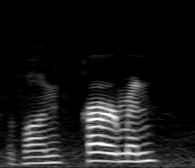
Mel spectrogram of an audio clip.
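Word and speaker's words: von Kármán: China's U-2 rover captured images in the mystery structure from around 260 feet away while navigating across von Karman crater. You have to say it like that. That's the guy who discovered it.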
